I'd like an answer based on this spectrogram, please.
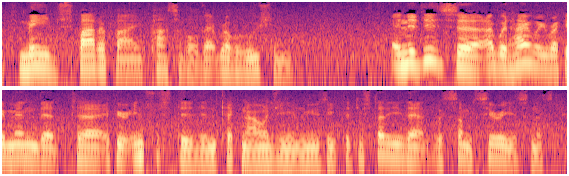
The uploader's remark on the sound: A streamside introduction. Recorded in the OREGON mountains, on a beautiful JULY morning. The #Sun2Sound little speaker & mp3 player I keep referring to and using during the the talk.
